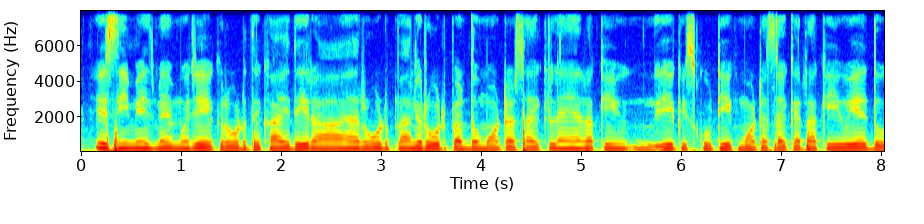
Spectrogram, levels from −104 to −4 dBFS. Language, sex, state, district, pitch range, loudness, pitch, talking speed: Hindi, female, Uttar Pradesh, Budaun, 210-215 Hz, -21 LUFS, 215 Hz, 195 wpm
